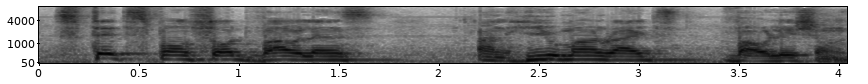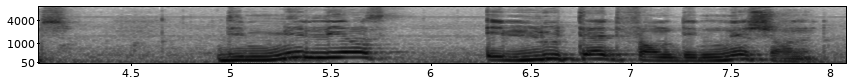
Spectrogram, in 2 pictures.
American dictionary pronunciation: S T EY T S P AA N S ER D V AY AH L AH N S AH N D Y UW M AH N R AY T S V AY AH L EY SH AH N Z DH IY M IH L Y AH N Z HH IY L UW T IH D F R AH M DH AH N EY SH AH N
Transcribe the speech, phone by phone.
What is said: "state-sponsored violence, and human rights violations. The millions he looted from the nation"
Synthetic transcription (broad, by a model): S T EY T S P AA N S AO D V AY AH L AH N S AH N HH Y UW M AH N R AY T S V AY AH L EY SH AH N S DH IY M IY L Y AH N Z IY L UW T IH D F R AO M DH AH N EY SH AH N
